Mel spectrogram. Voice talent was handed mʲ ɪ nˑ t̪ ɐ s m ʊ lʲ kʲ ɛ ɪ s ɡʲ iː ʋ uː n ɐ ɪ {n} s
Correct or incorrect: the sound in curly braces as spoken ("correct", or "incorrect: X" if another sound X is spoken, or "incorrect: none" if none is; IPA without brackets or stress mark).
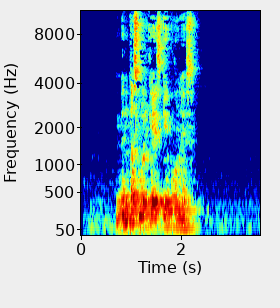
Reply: incorrect: none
